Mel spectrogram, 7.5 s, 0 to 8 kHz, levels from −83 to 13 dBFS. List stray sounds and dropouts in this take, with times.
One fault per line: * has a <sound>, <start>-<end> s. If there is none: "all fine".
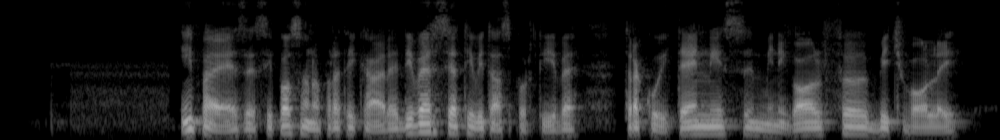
all fine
